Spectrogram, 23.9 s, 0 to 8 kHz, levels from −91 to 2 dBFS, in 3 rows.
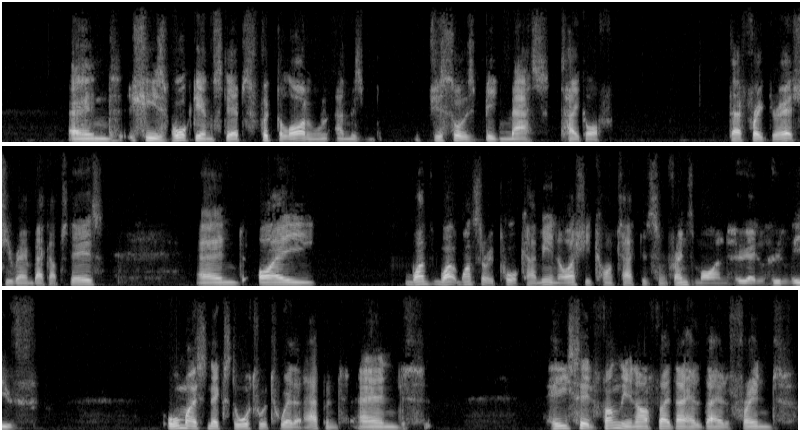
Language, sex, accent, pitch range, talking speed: English, male, Australian, 105-120 Hz, 165 wpm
